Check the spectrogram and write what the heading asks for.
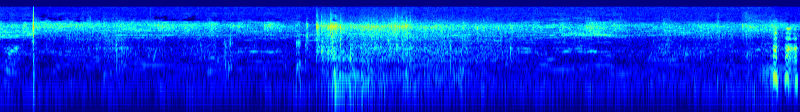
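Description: A person jumping feet-first into a swimming pool: one sudden loud splash about three seconds in, then the water churning and settling for about a second.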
